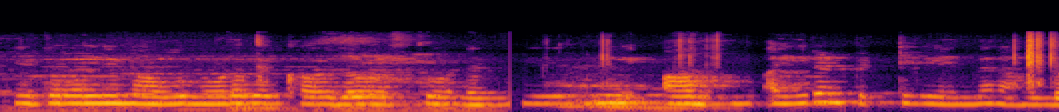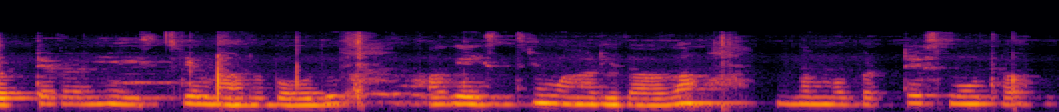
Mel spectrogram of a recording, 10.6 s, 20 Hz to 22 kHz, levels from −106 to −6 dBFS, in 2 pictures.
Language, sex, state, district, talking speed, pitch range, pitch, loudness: Kannada, female, Karnataka, Mysore, 110 wpm, 220-245 Hz, 230 Hz, -32 LUFS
